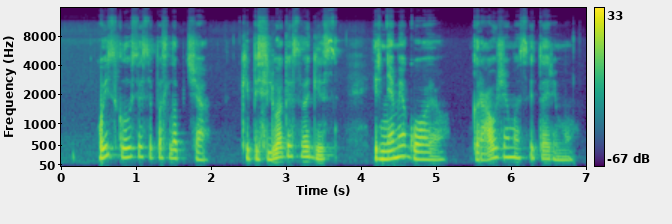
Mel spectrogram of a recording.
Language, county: Lithuanian, Utena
